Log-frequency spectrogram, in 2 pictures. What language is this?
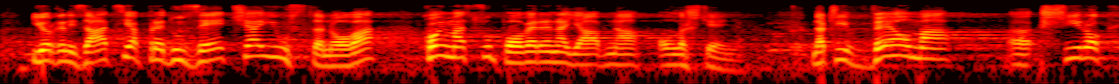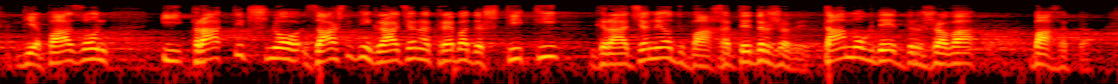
Serbian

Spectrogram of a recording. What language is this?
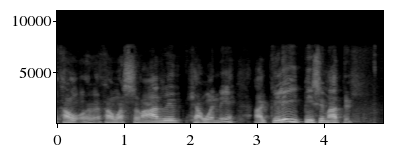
Icelandic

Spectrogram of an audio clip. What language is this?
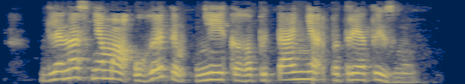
Belarusian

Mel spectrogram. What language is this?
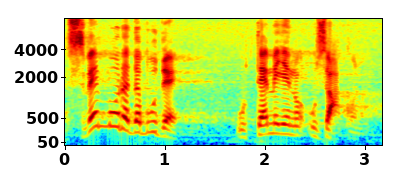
Serbian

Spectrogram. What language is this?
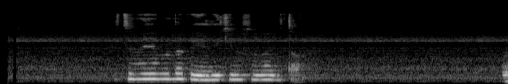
Japanese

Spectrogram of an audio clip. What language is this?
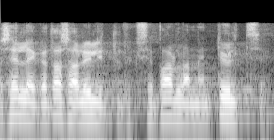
Estonian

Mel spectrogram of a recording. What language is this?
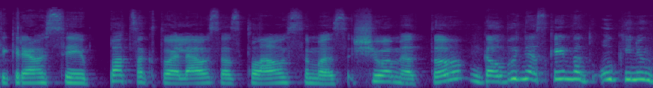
Lithuanian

